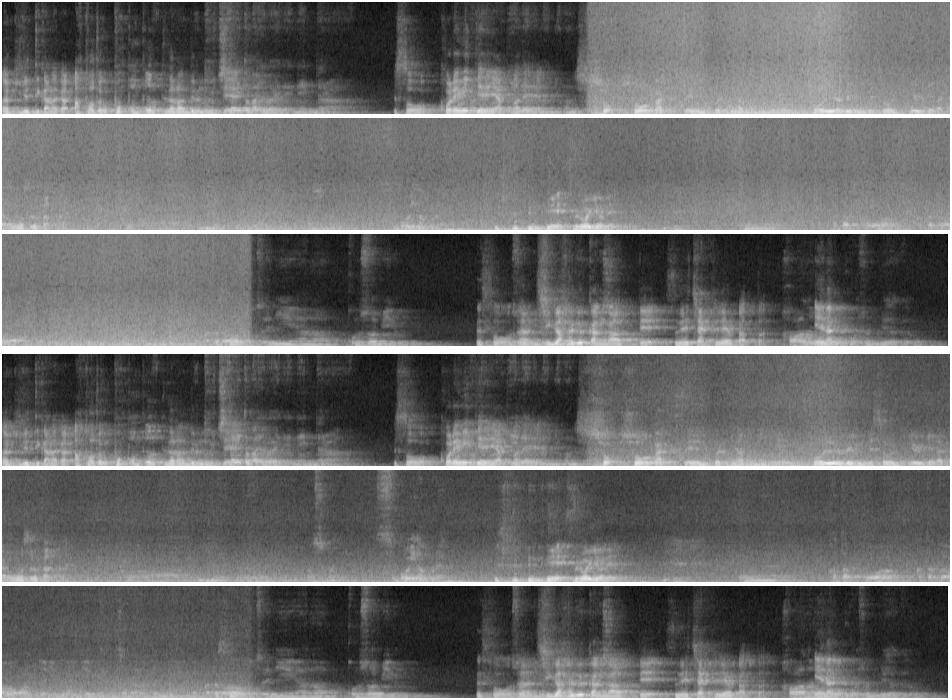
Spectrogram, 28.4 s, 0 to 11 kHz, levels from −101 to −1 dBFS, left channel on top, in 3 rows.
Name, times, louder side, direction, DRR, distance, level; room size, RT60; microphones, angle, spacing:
voice 1, 0.0-2.4 3.9-5.4 5.7-10.2 14.4-15.6 16.1-16.5 21.2-21.4 23.7-26.6 27.1-27.3, equal, 10° left, 1 dB, 0.8 m, -23 dB
voice 2, 1.1-1.6 1.9-3.5 4.5-6.0 10.6-12.1 12.5-14.0 16.9-17.3 17.8-23.0 24.0-25.1 26.8-28.2, equal, 15° right, 3 dB, 2.2 m, -31 dB
sound 1, 5.8-21.5, left 5 dB, 70° left, 0.6 m, -30 dB
11.0 x 10.0 x 7.9 m, 1.1 s
head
